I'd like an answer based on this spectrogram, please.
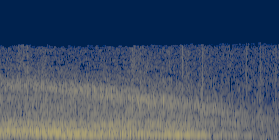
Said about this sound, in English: Shortly after midnight, the stolen car in which they had driven from Chicago pulled up in front of the spacious Victorian residence where their intended victim lived all alone.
